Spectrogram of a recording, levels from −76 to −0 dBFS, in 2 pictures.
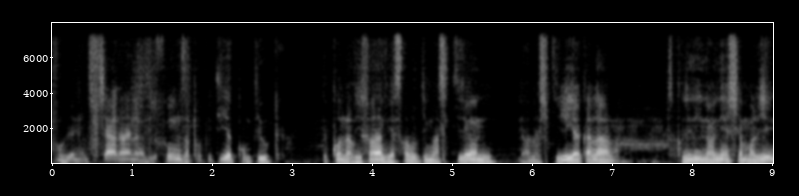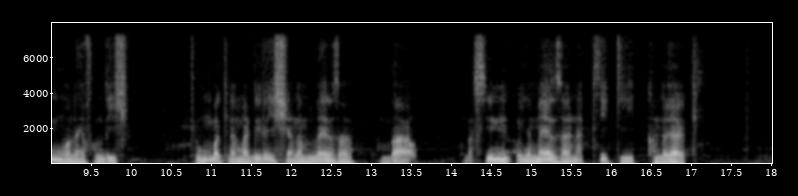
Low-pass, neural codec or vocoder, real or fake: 7.2 kHz; codec, 16 kHz in and 24 kHz out, 0.6 kbps, FireRedTTS-2 codec; fake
